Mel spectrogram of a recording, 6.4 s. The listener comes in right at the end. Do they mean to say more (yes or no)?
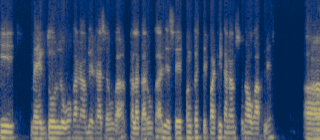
yes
